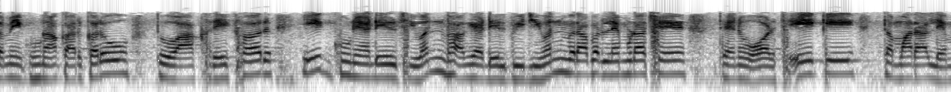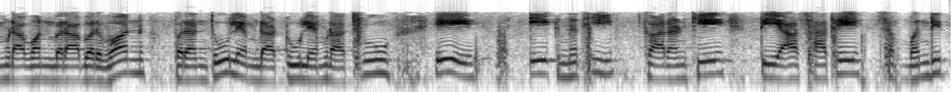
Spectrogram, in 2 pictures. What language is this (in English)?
Gujarati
